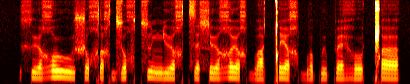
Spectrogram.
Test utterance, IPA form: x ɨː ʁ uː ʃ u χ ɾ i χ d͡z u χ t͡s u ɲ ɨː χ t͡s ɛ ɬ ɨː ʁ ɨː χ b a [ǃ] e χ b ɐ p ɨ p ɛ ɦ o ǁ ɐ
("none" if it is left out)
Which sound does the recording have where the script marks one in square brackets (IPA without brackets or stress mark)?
ǃ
